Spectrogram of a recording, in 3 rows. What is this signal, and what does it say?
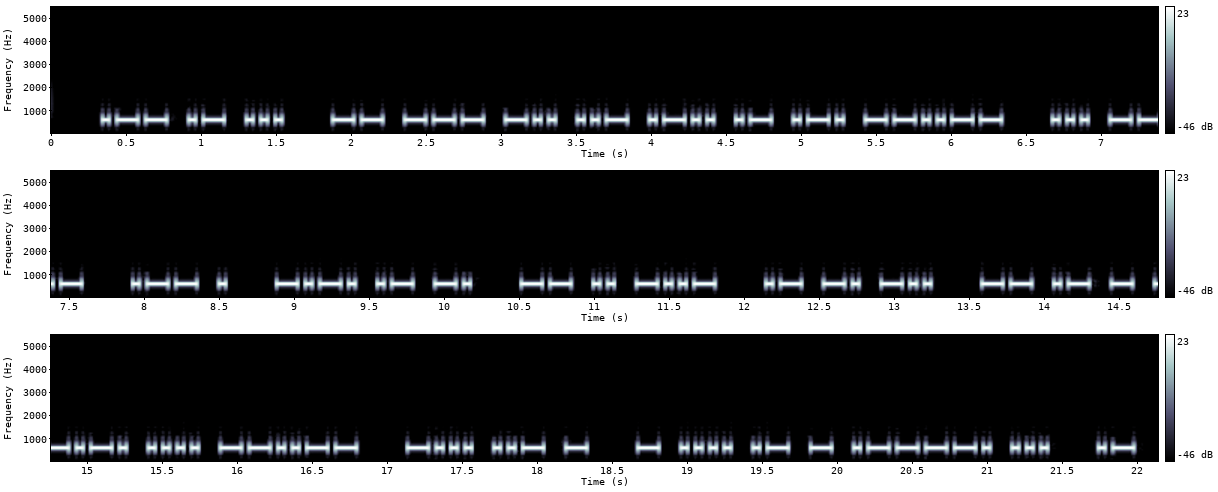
Morse code, heard as a keyed tone, about 25 wpm, 600 Hz. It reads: WAS MODULAR, SO WE CAN MIX AND MATCH, BUT THAT'S A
